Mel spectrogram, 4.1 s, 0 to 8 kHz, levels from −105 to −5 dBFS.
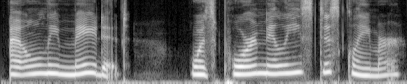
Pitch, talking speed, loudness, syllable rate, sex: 250 Hz, 120 wpm, -15 LUFS, 4.0 syllables/s, female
